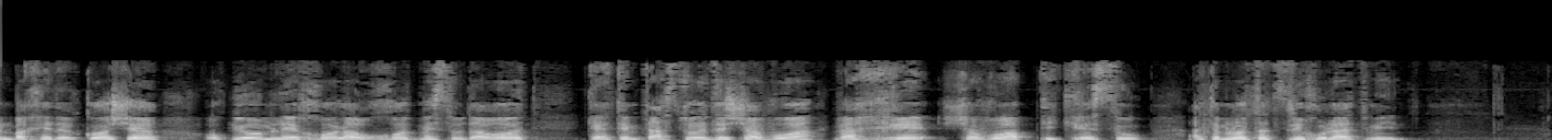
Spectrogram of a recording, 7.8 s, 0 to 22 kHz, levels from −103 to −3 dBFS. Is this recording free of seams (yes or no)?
no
